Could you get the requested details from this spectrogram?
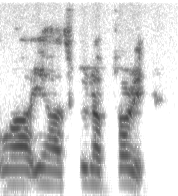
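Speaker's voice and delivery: soft, gentle, genuinely sincere tone. Showing how you'd own a mistake to the people at the counter, a sincere apology. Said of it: "when you genuinely say".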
